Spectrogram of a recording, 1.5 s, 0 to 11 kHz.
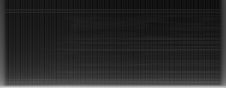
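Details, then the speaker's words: Vox AC10 guitar amp fed 200 Hz test tone at about twice guitar-level input: steady low tone with faint rattling buzz; cabinet resonance, source being traced. "Paul, your Vox AC10 is giving you grief. The only frequency that's causing this thing any grief is 200 hertz."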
